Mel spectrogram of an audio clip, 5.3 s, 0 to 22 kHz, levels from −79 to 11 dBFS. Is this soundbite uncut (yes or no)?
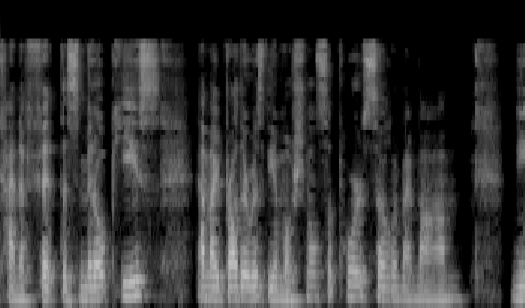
no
